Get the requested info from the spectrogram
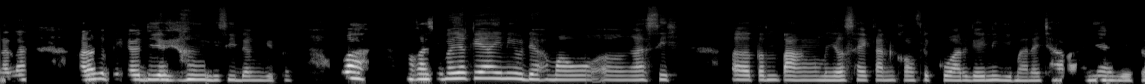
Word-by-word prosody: Karena 190 +4 -3 0.6
karena 220 +3 +6
ketika 240 -2 -6
dia 220 0 +5
yang 215 0 +2
disidang 195 -1 -4
gitu. 195 0 -12 0.5
Wah, 290 -2 +9 0.4
makasih 240 +1 +3
banyak 270 +1 +6
ya 285 - +7
Ini 270 0 +1
udah 230 0 +1
mau, 210 0 0 0.2
eee, 205 -1 -6
ngasih, 210 +1 -4 0.6
eee, 210 -1 +3
tentang 205 -1 0 0.2
menyelesaikan 195 +1 -2
konflik 195 +1 -7
keluarga 190 -2 -2
ini 200 +1 -1
gimana 180 0 -4
caranya, 190 +1 -5 0.2
gitu. 95 +1 -5
205 Hz, 130 wpm, -21 LUFS, 195-220 Hz, 0.6 s, Wah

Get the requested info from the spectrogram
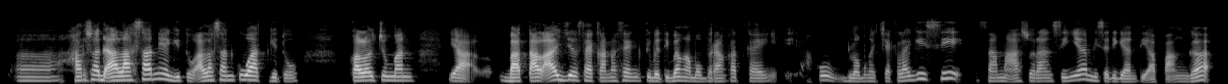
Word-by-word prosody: eee, 175 -1 -8 0.2
harus 180 +5 0
ada 215 - +7
alasannya 235 +5 +4
gitu, 175 -2 -5
alasan 195 +4 +1
kuat 200 -1 +4
gitu. 155 0 -8 0.5
Kalo 180 +2 +6
cuman 180 -2 -1 0.3
ya - - +2 0.3
batal 165 +1 +6
aja 210 0 +5
saya 175 - +2
karena 155 +2 -3
saya 180 +2 -4
ng 165 - -23
tiba-tiba 165 +2 -1
nggak 165 -3 -4
mau 145 - -6
berangkat 150 +3 -6
kayaknya 150 -1 -9 0.3
aku 200 -5 -7
belum 150 -1 -8
ngecek 150 0 -11
lagi 220 +8 -3
sih 270 +2 -5 0.2
sama 155 -3 -7
asuransinya 160 +7 -5
bisa 170 -6 -7
diganti 135 -3 -6
apa 130 - -7
enggak. 135 0 -2
170 Hz, 160 wpm, -22 LUFS, 155-195 Hz, 0.5 s, ada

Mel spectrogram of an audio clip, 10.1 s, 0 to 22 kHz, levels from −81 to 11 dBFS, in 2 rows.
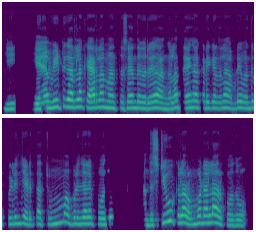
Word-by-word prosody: இ - - -1 0.6
என் 220 +3 +4
வீட்டுக்காரர்லாம் 260 0 +2
கேரளா 235 +3 +4
மதத்த 220 -2 -2
சேர்ந்தவரு. 220 -2 0 0.2
அங்கலாம் 205 +4 -2
தேங்கா 230 +2 +1
கெடைக்றதெல்லாம் 220 0 -3
அப்டியே 225 +3 -2
வந்து 210 +2 -3
பிழிஞ்சி 240 +2 -2
எடுத்தா, 210 +2 -2 0.2
சும்மா 250 +7 -2
புழிஞ்சாலே 230 +1 0
போதும். 335 - -2 0.6
அந்த 190 0 -2
ஸ்ட்யுக்கெலாம் 270 - +2
ரொம்ப 220 +5 -1
நல்லாருக்கும் 250 -8 +2
அதுவும். 185 -1 -5
225 Hz, 125 wpm, -23 LUFS, 210-250 Hz, 0.6 s, என்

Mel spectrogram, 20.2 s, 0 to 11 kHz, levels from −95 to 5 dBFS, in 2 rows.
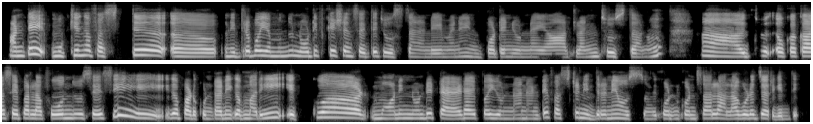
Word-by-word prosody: అంటే 255 +7 +4 0.3
ముఖ్యంగా 285 +5 0
ఫస్ట్ 250 +4 -3 0.5
ఆహ్, 215 -1 +2 0.2
నిద్రపోయే 265 +4 +1
ముందు 245 +3 -5
నోటిఫికేషన్స్‌సైతే 240 -3 -1
చూస్తానండి. 200 -2 -5
ఏమైనా 195 +2 -12
ఇంపార్టెంట్ 200 +1 -5
ఉన్నాయా? 190 0 -9 0.2
అట్ల 190 - -11
అని 210 +3 -7
చూస్తాను. 205 -2 -2 0.7
ఆహ్, 225 -3 +2 0.2
చు - - -15 0.2
ఒక 230 +1 0
కాసేపు 235 -1 +3
అలా 220 -1 +1
ఫోన్ 225 +1 +4
జూసేసి 235 - +1 0.6
ఇగ 250 - +6
పడుకుంటాను. 210 0 +1
ఇగ 230 - +4 0.2
మరీ 215 +4 +1 0.3
ఎక్కువ 285 -7 -1 0.7
మార్నింగ్ 225 +1 -4
నుండి 230 +3 -1
టైయాడైపోయి 230 +2 +1
ఉన్నానంటే 210 +3 -6
ఫస్ట్ 245 +3 -4
నిద్రనే 220 +2 -2
వస్తుంది. 200 -1 -8
కొన్ని 210 -1 -5
కొన్ని 210 -1 -5
సార్లు 230 +1 0
అలా 205 +1 -1
కూడా 225 0 +2
జరిగిద్ది. 185 -3 -4
220 Hz, 115 wpm, -20 LUFS, 205-235 Hz, 0.7 s, ఇగ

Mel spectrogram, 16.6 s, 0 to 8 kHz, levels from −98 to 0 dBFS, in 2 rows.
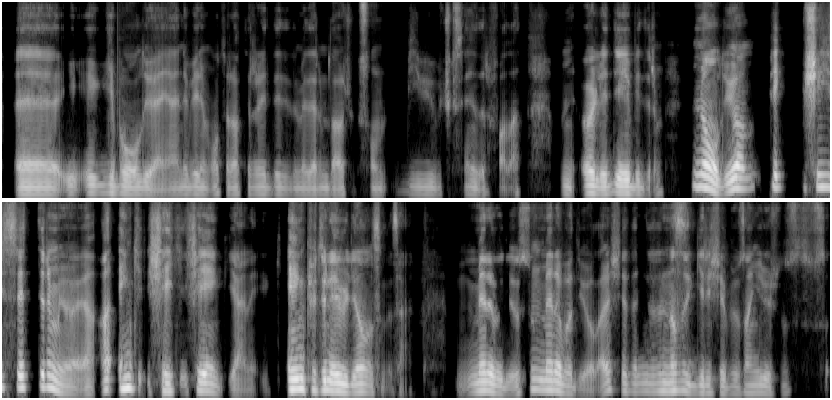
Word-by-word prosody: eee, 90 -1 -2
g 105 - -9
g 110 +3 -8
gibi 105 -1 -9
oluyor 90 -5 -4
yani 80 +5 -12
benim 90 -3 -10
o 95 - -14
tarafta 90 -1 -15
reddedilmelerim 85 -2 -14
daha 80 +1 -11
çok - - -18
son 80 -2 -14
1-1,5 90 -6 -18
senedir - - -14
falan. - - -19 0.4
Imm, 95 -2 -11
öyle 100 -2 +1
diyebilirim. 95 -2 -1 0.3
Ne 185 -1 +3
oluyor? 160 - +6
Pek 175 0 -3 0.2
bir - - -9
şey 185 - +5
hissettirmiyor 175 - +1
ya. - - -7
A 145 +1 -1
eng 165 0 +6
şey 125 -2 0
şeyin 120 -1 0
yani - - -14 0.3
en 150 +1 +9
kötü 140 -1 +1
ne 125 -2 +8
biliyor 115 +1 +2
musun 105 - -11
mesela? - - -12 0.5
"Merhaba" 120 -3 +1
diyorsun, 95 - -9
"merhaba" 130 -10 0
diyorlar. 80 - -10
İşte, 130 -3 -11
n 120 +1 -12 0.2
n - - -3
nasıl 130 0 -2
giriş 105 -1 -9
yapıyorsan 100 +2 -11
giriyorsunuz. 105 +2 -14
105 Hz, 175 wpm, -21 LUFS, 90-130 Hz, 0.5 s, en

